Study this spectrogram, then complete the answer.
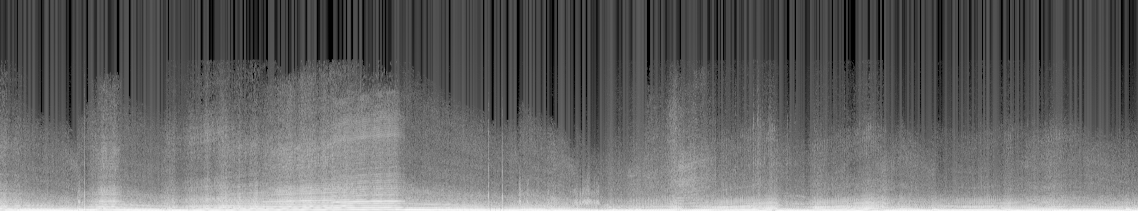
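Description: A car engine roars loudly, climbing in pitch through the gears and then dropping as the car slows.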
